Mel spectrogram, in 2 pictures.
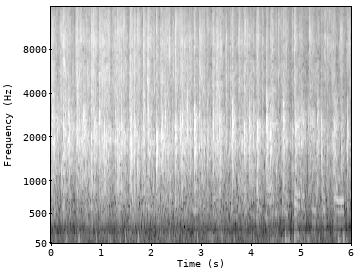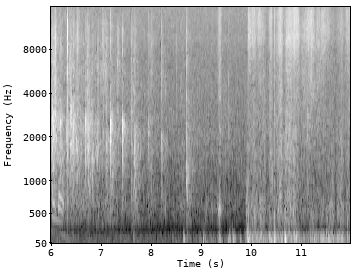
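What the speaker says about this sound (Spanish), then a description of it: "Recibamos con un gran aplauso al Señor" A church congregation applauds in a welcoming round of clapping that starts strong and thins out over several seconds, with a voice speaking over and after it.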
